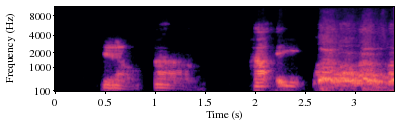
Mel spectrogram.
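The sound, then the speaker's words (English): A dog barking, a few short separate barks with pauses between them, then a longer, denser burst of sound at the end. “there's the dog. I have a dog.”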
